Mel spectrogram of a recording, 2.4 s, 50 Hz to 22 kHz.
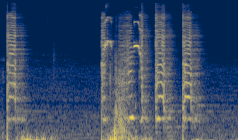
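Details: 1986 Ford F250 clutch and brake pedals squeaking and sticking: sharp high squeaks with each pedal stroke from worn or dry pedal pivot bushings, fixed by replacing the bushing set.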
